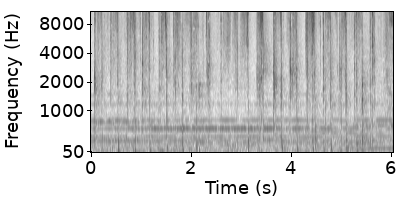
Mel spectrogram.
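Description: Oracle cards being shuffled by hand, a close, continuous run of soft riffling flicks and taps in an uneven rhythm, with no talk.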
